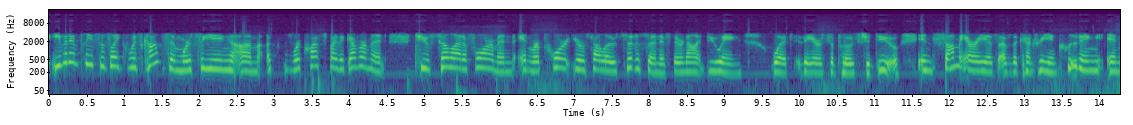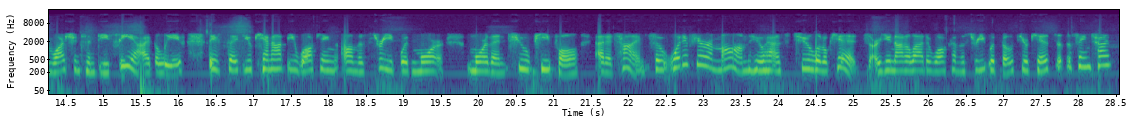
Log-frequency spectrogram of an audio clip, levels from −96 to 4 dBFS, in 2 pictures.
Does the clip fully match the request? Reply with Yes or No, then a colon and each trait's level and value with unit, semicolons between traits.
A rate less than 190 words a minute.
No: average, 195 wpm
